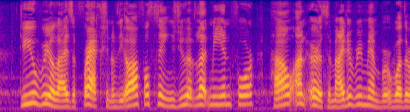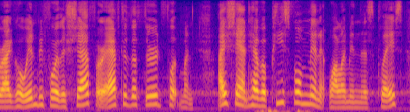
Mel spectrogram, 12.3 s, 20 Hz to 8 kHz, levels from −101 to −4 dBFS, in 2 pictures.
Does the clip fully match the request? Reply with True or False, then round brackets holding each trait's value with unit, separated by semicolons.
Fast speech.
True (220 wpm)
